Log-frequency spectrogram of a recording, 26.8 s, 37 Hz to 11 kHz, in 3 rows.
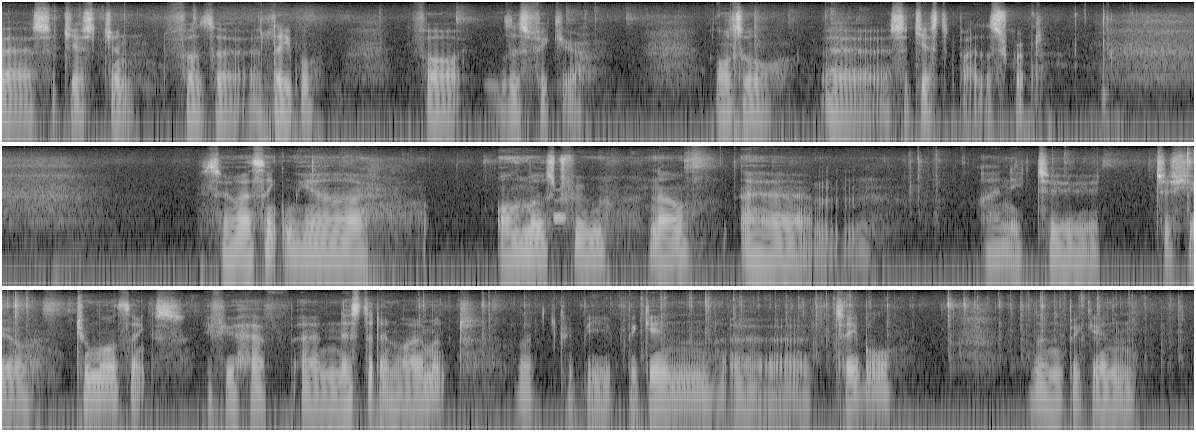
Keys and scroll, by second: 0.0-2.0 typing, 16.0 ctrl+s, 18.0 Return, 18.2 Return, 21.7-26.8 typing, 25.1 Return.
